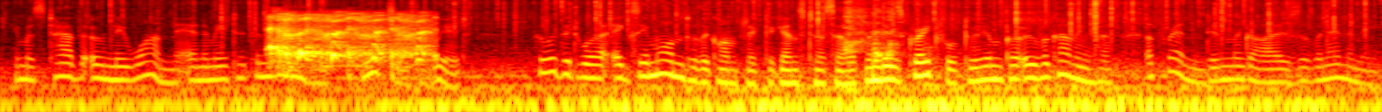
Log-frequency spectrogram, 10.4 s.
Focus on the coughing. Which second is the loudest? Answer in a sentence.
The volume of the coughing peaks at 2 seconds.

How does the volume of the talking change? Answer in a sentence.
The volume of the talking goes up, then down.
